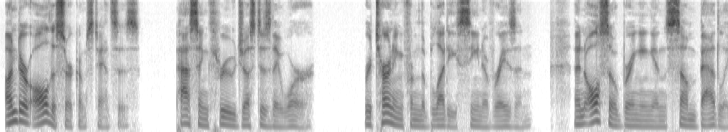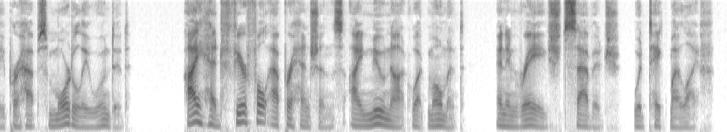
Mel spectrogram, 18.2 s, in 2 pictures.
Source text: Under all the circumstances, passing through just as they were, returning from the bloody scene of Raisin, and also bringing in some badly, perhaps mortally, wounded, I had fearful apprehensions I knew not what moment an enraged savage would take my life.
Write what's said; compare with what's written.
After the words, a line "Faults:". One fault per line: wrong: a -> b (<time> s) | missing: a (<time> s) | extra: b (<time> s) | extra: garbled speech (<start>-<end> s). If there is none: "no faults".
Under all the circumstances, passing through just as they were, returning from the bloody scene of Raisin, and also bringing in some badly, perhaps mortally, wounded, I had fearful apprehensions I knew not what moment an enraged savage would take my life.
Faults:
no faults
